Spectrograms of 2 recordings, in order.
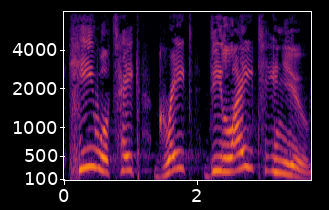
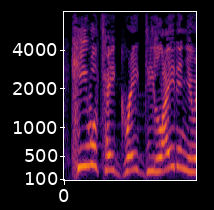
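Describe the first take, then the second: First: Slow, deliberate, each word weighed; slow, measured scripture read. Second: Emphatic restatement, "will" stressed; emphatic repeat. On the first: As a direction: read it slowly like a promise. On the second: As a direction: drive the promise home on "will". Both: Shown as a demonstration.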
